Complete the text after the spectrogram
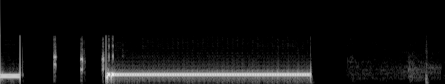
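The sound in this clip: Telephone call transfer tones: a short beep and two brief blips, then a steady, level electronic tone lasting about two seconds before cutting off abruptly, followed by a faint click.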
